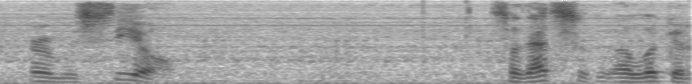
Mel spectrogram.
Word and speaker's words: Hermosillo: That's pronounced Hermosillo, LLO, kind of like arroz con pollo, one of my favorite Mexican dishes, but it's spelled Pollo, and this is Osillo, but it's pronounced, from what I understand, Hermosillo.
